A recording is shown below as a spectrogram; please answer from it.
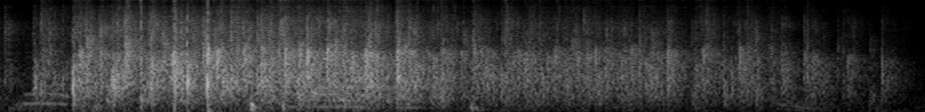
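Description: Warm audience applause welcoming Dr. Warren Simmons at a Generation All speaker series event, a crowd clapping steadily and loudly before gradually tapering off to silence over several seconds.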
